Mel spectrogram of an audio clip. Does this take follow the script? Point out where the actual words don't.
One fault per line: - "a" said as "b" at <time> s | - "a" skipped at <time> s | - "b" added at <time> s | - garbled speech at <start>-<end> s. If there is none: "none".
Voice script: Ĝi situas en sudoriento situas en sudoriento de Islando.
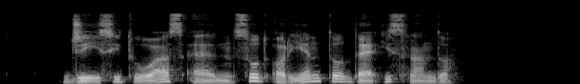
- "situas en sudoriento" skipped at 3.4 s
